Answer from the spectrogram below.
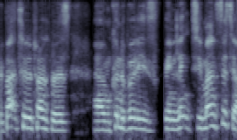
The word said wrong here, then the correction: Koulibaly: How do you say it? – Koulibaly. – Koulibaly, bro.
